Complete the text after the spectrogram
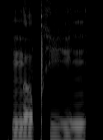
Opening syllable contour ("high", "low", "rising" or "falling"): high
